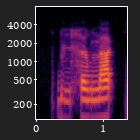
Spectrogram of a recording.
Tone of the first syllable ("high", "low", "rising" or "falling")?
low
